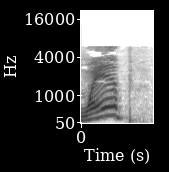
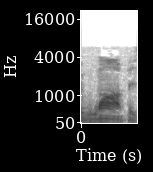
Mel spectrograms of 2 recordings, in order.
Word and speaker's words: Wamp: Congressman Wamp I think it's actually WAMP is how he pronounces it, or he would prefer that it's pronounced WAMP, the Republican, Zach WAMP, the Republican from Tennessee, going on MSNBC today to talk about health care.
